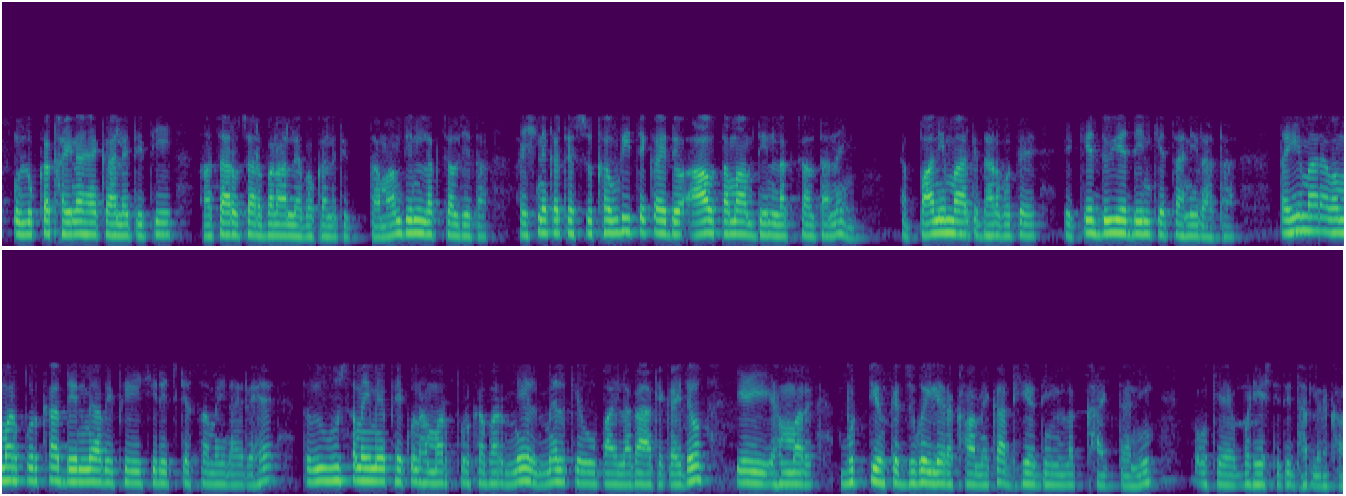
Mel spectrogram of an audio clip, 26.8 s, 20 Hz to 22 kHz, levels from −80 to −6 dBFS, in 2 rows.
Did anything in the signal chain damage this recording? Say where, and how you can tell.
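No, nothing in the signal chain damaged this audio.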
